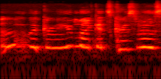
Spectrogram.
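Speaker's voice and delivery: high delighted ooh; excited squeal. Retold or imitated. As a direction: squeal like a thrilled kid. Retelling own delighted thought.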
